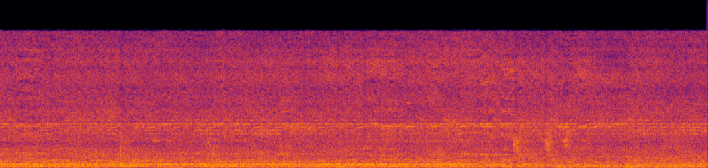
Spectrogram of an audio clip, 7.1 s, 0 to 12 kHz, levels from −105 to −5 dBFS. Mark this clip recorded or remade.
remade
